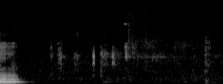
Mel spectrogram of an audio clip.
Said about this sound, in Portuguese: Esse é meu teclado, tá, gente? Barulhento.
